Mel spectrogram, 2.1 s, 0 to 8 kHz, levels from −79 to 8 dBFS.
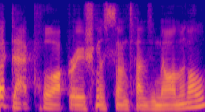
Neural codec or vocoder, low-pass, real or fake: codec, 16 kHz in and 24 kHz out, 0.6 kbps, FireRedTTS-2 codec; 7.2 kHz; fake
